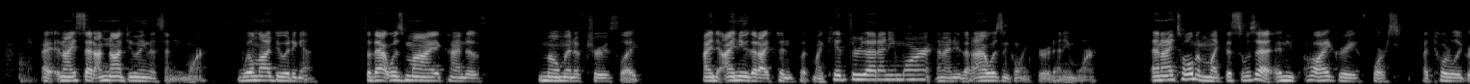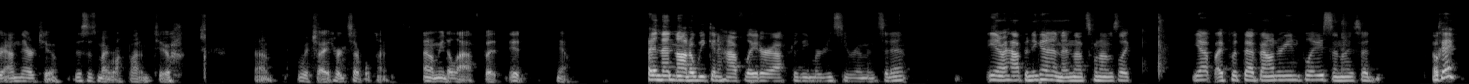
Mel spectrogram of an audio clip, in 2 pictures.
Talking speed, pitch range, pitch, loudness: 250 wpm, 165-195 Hz, 180 Hz, -24 LUFS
